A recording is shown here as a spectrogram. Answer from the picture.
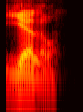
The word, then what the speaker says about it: hielo: And ice is yellow. – Yellow. – And it's spelled with H. – H-I-E-L-O? – Perfecto.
